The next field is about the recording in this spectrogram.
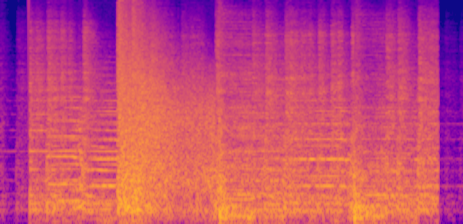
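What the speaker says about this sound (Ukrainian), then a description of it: "Бійцям віддали шану пострілами, поховали військових на алеї слави Баранівського кладовища." Gunshot salute fired at a soldiers' funeral at a cemetery in Sumy, loud volleys of shots whose blasts ring out and echo across the open ground over several seconds.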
